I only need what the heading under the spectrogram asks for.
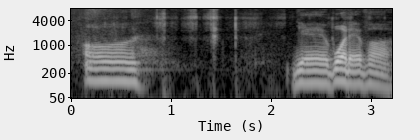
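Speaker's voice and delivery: put-on sulky, moody man voice. Acting out how a man might reply: imitating a moody man. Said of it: "moody post-Kuma kinda energy where he's like".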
